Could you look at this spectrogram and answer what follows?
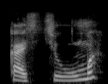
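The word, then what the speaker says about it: костюм: like theater yeah in russian it's the same word only stress is different costume the last sent syllable is stressed and it means any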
